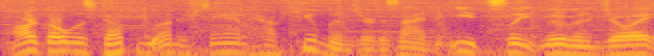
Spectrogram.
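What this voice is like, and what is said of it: Smooth radio-host NPR-style voice. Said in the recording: “You have like NPR voice going on.”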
